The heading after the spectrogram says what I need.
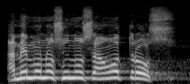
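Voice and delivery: loud, high, ringing call to the congregation; booming proclamation. Real, not acted. Preacher calling the church to love each other, loud and ringing. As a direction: proclaim the verse from the pulpit.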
